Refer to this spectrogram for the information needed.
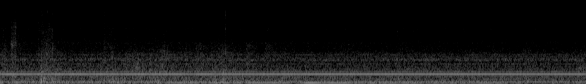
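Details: Antique Frigidaire 5400426 fridge compressor on a test charge with a little oil added, no overload relay fitted: smooth, even low hum with a steady tone. Current fell from 3.2 to 2.3 A and the evaporator is cooling, so it runs normally.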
